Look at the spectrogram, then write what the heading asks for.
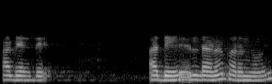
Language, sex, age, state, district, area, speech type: Malayalam, female, 18-30, Kerala, Kasaragod, rural, conversation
